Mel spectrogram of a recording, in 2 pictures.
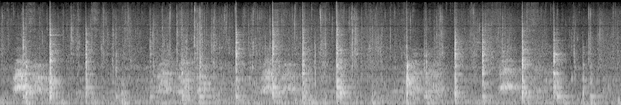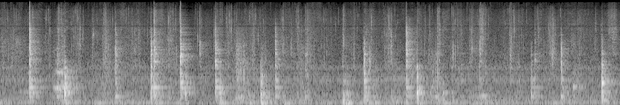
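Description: Lentils sautéing and being stirred in a pan for a bell pepper coconut milk stew, with steady close sizzling and repeated scraping stir strokes throughout, no talking.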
